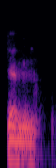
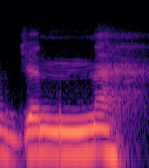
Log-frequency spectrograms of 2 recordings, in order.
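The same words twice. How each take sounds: First: The word ends on a bare vowel. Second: The word ends with an h sound. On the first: The speaker calls it wrong. "they drop the tanween and they drop the ta, but they do not replace it with a ha" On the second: The speaker calls it right. "We need this ha at the end"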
